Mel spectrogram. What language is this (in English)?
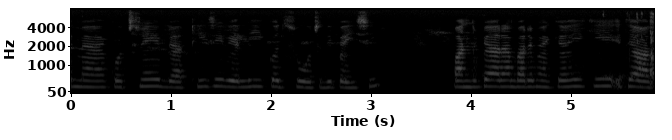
Punjabi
